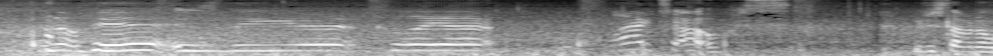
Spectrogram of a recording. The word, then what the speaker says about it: Calella: Say it as Calella because two L's in Spanish means a Y. You pronounce it as a Y, so it's Calella.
